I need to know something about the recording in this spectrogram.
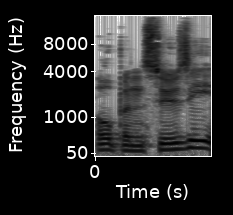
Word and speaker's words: openSUSE: GNOME, or Debian, you say Debian, you say OpenSUSE instead of OpenSUSE.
